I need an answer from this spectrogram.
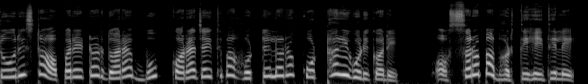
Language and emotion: Odia, disgusted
